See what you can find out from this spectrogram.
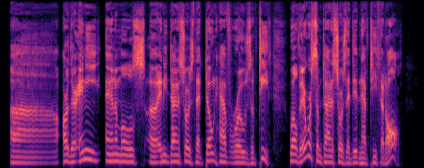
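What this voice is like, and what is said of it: Rough, worn-out voice. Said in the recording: “as you can tell from my voice is kind of rough because I've been doing so many virtual lessons”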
